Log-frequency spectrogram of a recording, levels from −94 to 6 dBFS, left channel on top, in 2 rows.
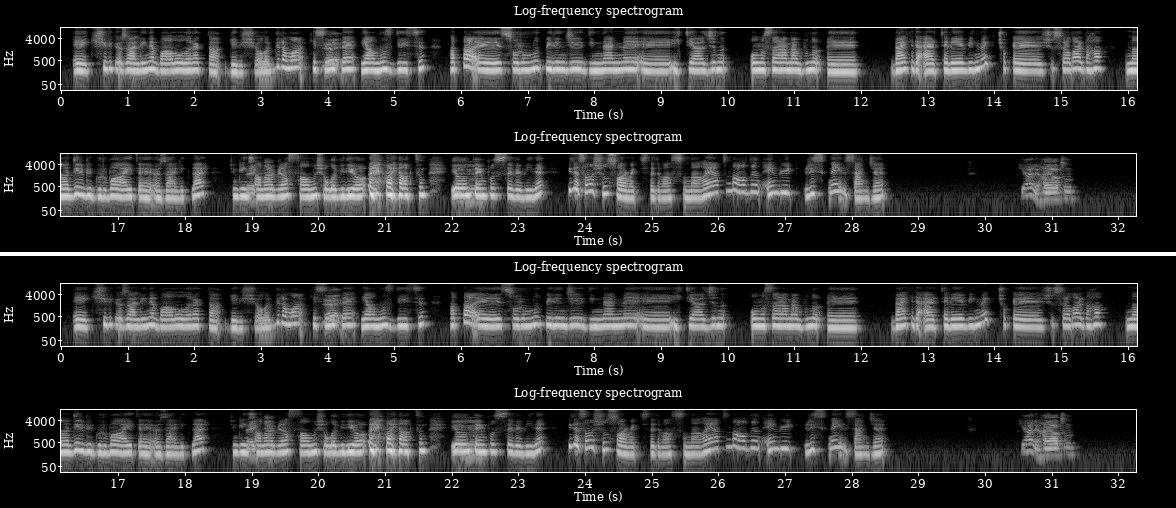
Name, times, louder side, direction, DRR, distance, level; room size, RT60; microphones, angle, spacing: voice 1, 0.2-5.5 5.8-10.0 10.3-11.9 12.4-13.9 14.3-15.6 16.0-18.3 18.7-23.4 23.7-28.5, left 2 dB, 40° left, 0.5 m, -22 dB
voice 2, 3.9-4.2 18.9-19.3 22.0-22.5 30.5-31.3, equal, 10° right, 4.2 m, -31 dB
7.1 x 6.4 x 3.1 m
head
